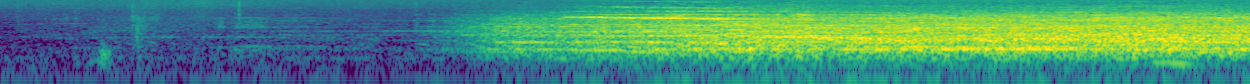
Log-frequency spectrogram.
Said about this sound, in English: So Musk then, after, you know, Chappelle acknowledges the boos, he goes, "Hey, Dave," and then that obviously prompted a huge wave of boos in the crowd.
